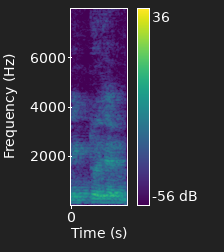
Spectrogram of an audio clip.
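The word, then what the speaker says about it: Pnictogen: P silent है, NICTOGEN, निक्टोजन बोल दिया, ऐसे नाम दे दिया।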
